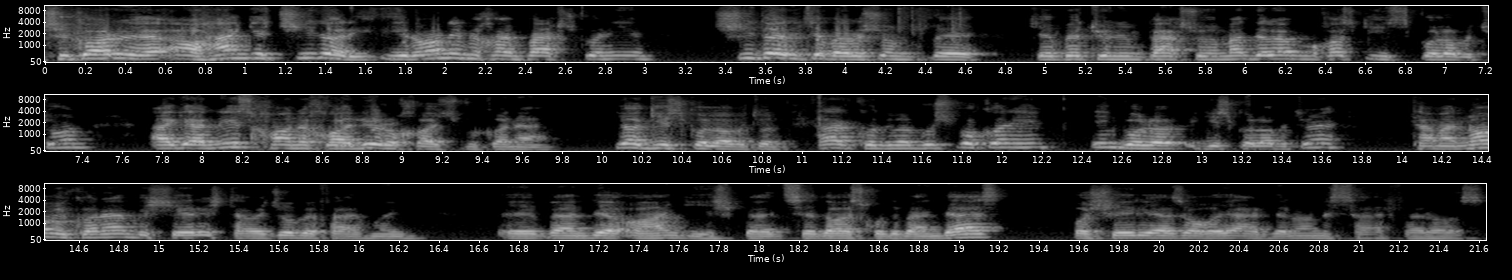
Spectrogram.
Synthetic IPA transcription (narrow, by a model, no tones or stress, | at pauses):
t͡ʃʰekɒːɾɒːɦæɲɟet͡ʃʰiːd̪ɒːɾiːʔːɾɒːnimiːxɒːjimpʰæxʃko̞niːm | t͡ʃʰiːd̪ɒːɾiːce̞bæɾɒːʃunbe | kʰebe̞t̪ʰuːniːmpæxʃkoniːmːænd̪elæmːixɒːst̪iːsɡolɒːbet̪ʰun | ʔæɟæɾniːsxɒːne̞xɒːliːɾoxɒːhed͡ʒmiːkonæm | jɒːɡisɡolɒːbet̪unhæɾkʰod̪uːmeɡuːʃbo̞ko̞niːm | iːnɡolɡiːsɡolɒːbet̪ʰune | t̪ʰæmænːɒːmiːko̞næmbeʃeʔɾeʃt̪ʰævæd͡ʒːohbe̞fæɾmɒːiːm | bænd̪eʔɒ̰ːhæŋɟiʃbæse̞d̪ɒːæz̥xod̪ebænd̪æst̪̚ | b̥ɒːʃeɾiːæzɒːɣɒːjeæɾd̪elɒːnesæɾfæɾɒːz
